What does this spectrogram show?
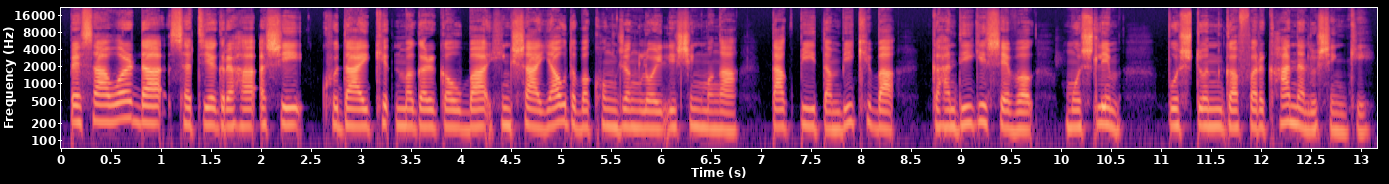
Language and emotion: Manipuri, neutral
